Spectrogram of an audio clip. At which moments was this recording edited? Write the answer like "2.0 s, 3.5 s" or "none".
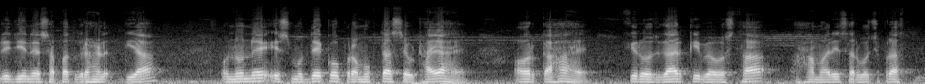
none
